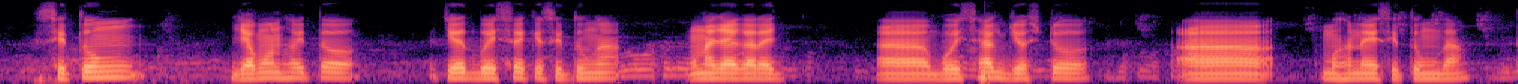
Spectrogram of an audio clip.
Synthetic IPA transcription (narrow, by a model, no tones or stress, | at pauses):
sit̪uŋ | d͡ʒɛmɔnɦɔjt̪ɔ | t͡ʃət̪̚bɔjsəkesit̪uŋaɔnad͡ʒaɡaɾɛ | bɔjsak̚d͡ʒɔsʈɔ | məɦnəjsit̪uŋd̪a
